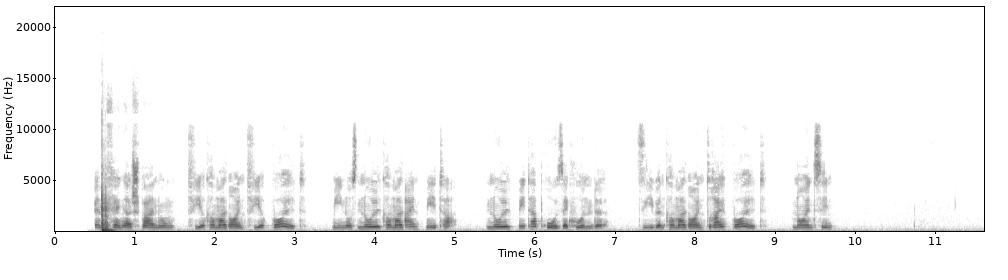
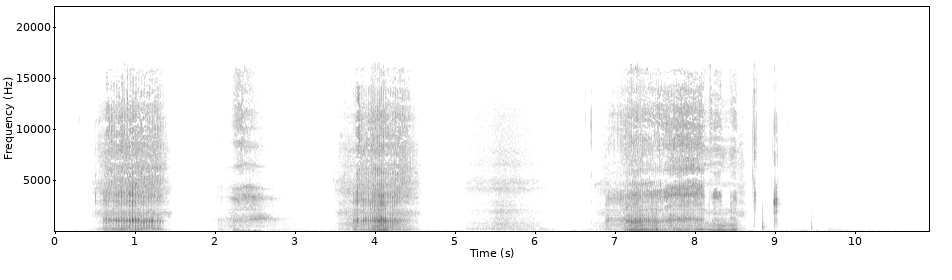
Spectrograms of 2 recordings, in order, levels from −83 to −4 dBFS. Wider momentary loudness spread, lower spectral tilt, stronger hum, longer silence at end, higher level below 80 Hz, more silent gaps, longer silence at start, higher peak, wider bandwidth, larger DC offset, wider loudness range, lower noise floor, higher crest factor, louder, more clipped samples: second, 14 LU vs 21 LU; first, -5 dB/octave vs -2 dB/octave; neither; second, 0.45 s vs 1.85 s; first, -60 dBFS vs -72 dBFS; neither; about the same, 0.5 s vs 0.45 s; first, -10 dBFS vs -16 dBFS; first, over 20 kHz vs 16.5 kHz; neither; about the same, 3 LU vs 3 LU; second, -61 dBFS vs -82 dBFS; second, 26 dB vs 34 dB; first, -36 LUFS vs -45 LUFS; neither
